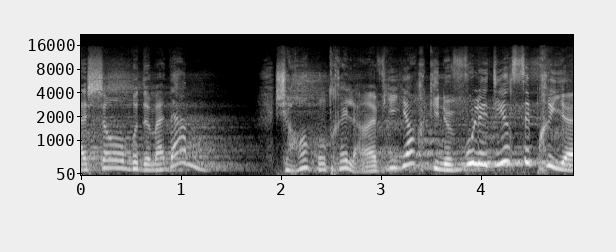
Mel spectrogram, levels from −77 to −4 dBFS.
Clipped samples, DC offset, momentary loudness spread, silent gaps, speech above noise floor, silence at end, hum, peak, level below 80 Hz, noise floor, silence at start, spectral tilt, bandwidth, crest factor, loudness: under 0.1%; under 0.1%; 11 LU; none; 22 dB; 0 s; none; -2 dBFS; -50 dBFS; -38 dBFS; 0 s; -4.5 dB/octave; 16 kHz; 14 dB; -17 LUFS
